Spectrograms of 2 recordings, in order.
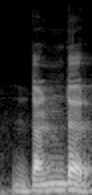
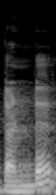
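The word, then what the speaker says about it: dunder: और पीछे आते हैं उसको पाइथन में डेंडर मतलब उसको प्रोनाउंस करते हैं डेंडर उसका स्पेलिंग होता है डू एंड डी ए आर जिसका मतलब होता है डबल अंडरस्कोर का शॉर्ट फॉर्म है वो डंडा तो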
